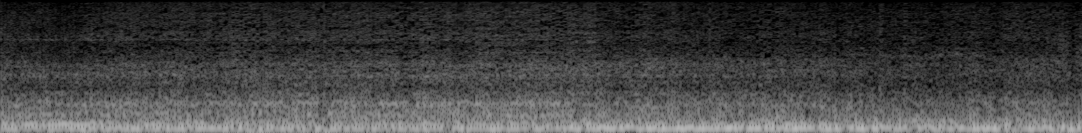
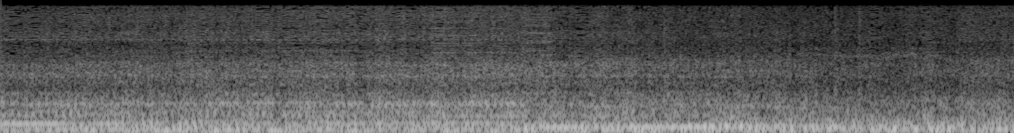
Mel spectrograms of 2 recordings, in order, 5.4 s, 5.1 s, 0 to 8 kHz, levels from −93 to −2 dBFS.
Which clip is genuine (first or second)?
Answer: second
